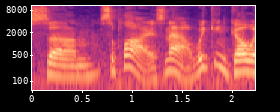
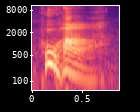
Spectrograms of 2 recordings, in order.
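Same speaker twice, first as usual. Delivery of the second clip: put-on louder Johnny Bravo accent exclamation; 4 dB louder than usual. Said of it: "more of akin to Johnny Bravo".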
